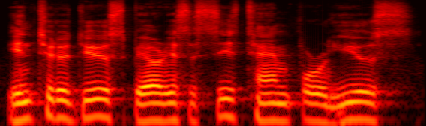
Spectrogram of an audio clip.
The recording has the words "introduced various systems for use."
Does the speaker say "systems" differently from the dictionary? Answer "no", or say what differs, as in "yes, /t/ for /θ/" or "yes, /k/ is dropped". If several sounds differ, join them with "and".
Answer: yes, /z/ is dropped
